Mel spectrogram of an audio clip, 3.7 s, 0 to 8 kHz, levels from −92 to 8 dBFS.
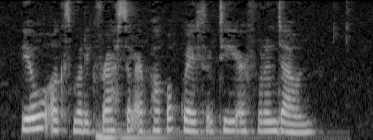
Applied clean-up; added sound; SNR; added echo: none; Bowed string instrument; 11 dB; none.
